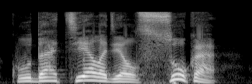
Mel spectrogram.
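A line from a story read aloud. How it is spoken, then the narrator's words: Yelling at someone. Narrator (Russian): заорал я на него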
